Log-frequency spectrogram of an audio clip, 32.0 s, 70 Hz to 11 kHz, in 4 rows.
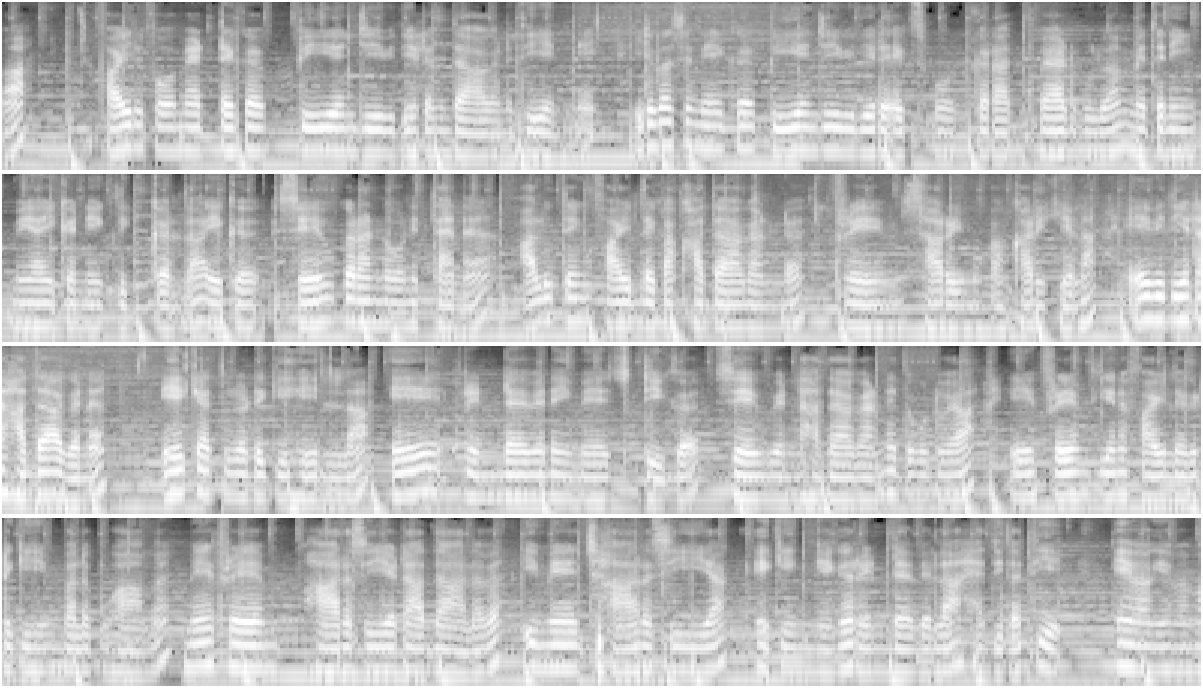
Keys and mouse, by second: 8.1 click.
